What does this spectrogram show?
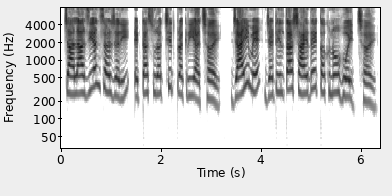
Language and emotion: Maithili, neutral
